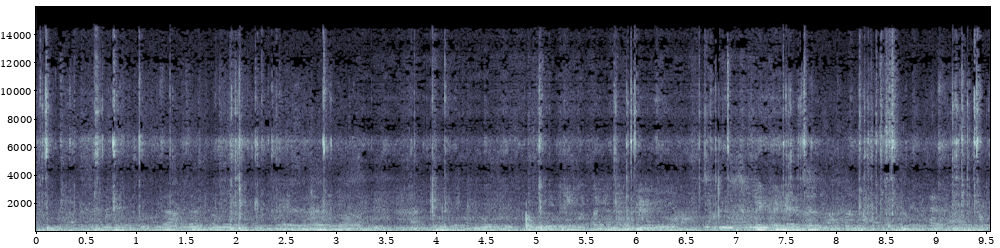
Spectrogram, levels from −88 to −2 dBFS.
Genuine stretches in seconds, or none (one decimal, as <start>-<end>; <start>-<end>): 0.0-3.2; 7.5-9.5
